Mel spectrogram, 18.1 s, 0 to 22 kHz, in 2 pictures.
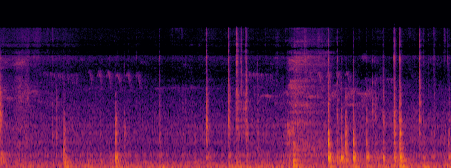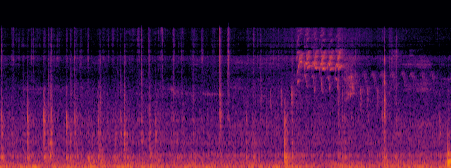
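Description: Light clicks, taps and scrapes of a screwdriver working the terminal screws of a Victron SmartSolar MPPT 100/30 charge controller as a cable is clamped in and tightened. A bird chirps briefly about fifteen seconds in.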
